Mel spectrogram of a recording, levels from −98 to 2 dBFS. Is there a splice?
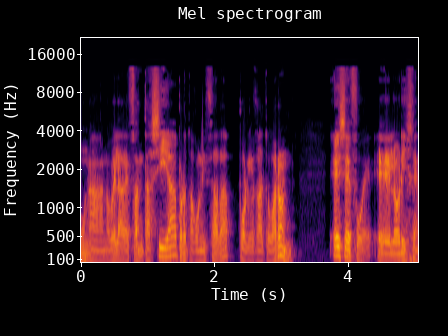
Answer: no; 0 cuts

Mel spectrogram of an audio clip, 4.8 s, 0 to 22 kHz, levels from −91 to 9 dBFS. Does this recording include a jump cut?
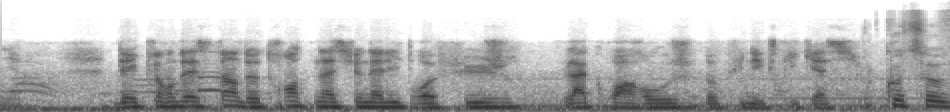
yes; 2 cuts; at 2.0 s, 3.5 s

